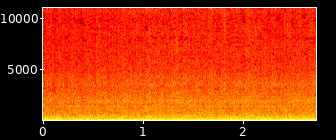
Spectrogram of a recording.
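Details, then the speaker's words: 1954 Ford Popular 103E; low uneven idle wavering and dipping then stalling for no reason; battery 7.4–7.6 V while charging, voltage at coil jumping around, vacuum leak also wondered about; fuel bowl next to check: cause unconfirmed. "Right, it's just stopped again. For no reason."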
